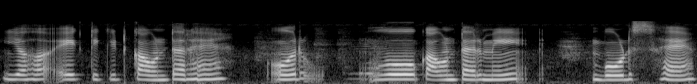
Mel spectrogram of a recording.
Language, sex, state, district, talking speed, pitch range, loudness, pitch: Hindi, female, Maharashtra, Nagpur, 95 wpm, 220-235 Hz, -16 LUFS, 230 Hz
